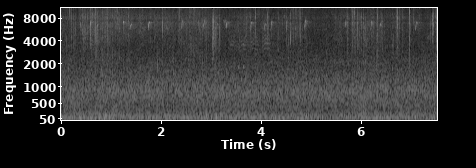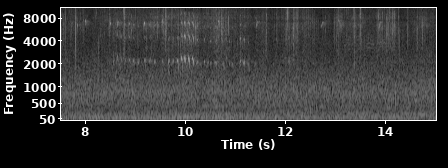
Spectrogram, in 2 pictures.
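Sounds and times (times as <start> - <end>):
small ticks: 0.2 - 15.0
small bird calling: 5.6 - 14.9.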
